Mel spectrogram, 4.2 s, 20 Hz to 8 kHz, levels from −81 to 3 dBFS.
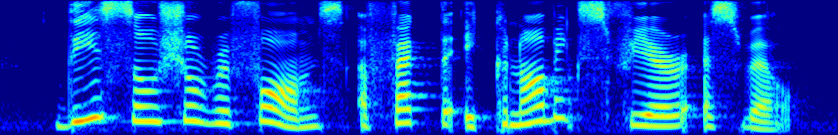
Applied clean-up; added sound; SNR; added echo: none; none; none; none.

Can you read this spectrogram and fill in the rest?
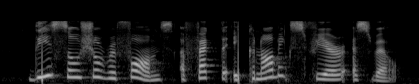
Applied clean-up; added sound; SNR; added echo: none; Fireworks; 19 dB; none.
